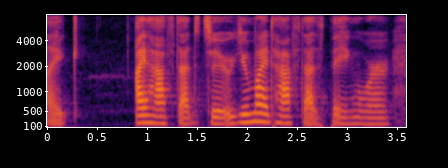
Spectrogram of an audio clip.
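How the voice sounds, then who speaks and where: Soft-spoken and fairly slow, a woman talks at a fairly low pitch in a monotone, flat intonation on a very clean recording with a silent background. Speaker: tarot reader. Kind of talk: pick-a-card tarot reading.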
